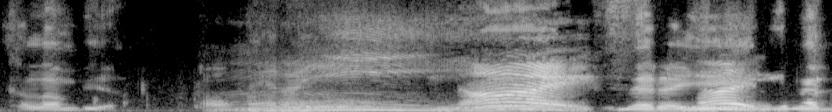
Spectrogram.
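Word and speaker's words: Medellín: But I shot the video in Medellin, Colombia. You talked over Edley. What were you saying? I said it was produced by some Brazilian producers, the song, but I shot the video in Medellin, Colombia.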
